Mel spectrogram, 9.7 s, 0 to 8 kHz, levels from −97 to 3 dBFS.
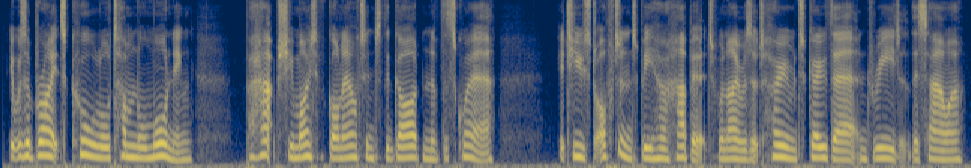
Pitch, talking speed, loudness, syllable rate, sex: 190 Hz, 240 wpm, -18 LUFS, 5.9 syllables/s, female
